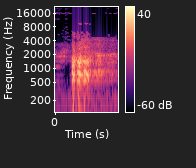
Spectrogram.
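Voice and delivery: brief high chuckle; quick amused laugh; short laugh. Real, not acted. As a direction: chuckle at your own blunt remark. Laughs after teasing the listeners.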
